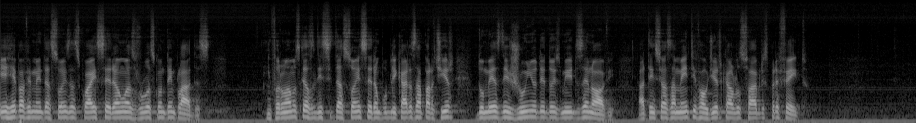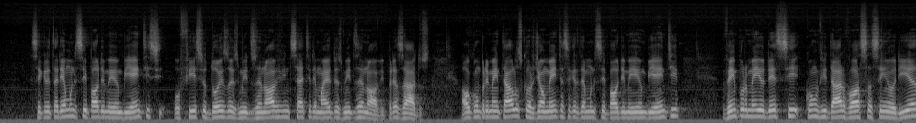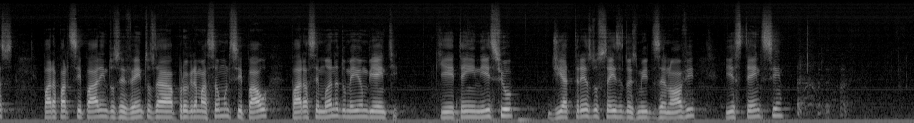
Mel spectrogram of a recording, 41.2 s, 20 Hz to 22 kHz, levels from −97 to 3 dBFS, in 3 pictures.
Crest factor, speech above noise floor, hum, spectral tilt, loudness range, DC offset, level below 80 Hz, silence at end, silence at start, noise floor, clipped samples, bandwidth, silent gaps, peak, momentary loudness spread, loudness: 20 dB; 24 dB; none; -6 dB/octave; 5 LU; under 0.1%; -60 dBFS; 0 s; 0 s; -59 dBFS; under 0.1%; over 20 kHz; none; -18 dBFS; 10 LU; -36 LUFS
